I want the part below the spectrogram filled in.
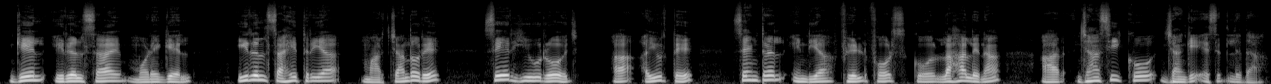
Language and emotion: Santali, neutral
